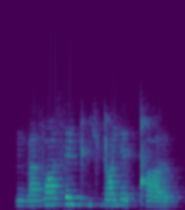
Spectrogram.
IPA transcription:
ŋ ɡ a˨ v ɑ˦ ɬ ɛ˦ j ɖʱ i˦ ç ɖ ɑ˦ j ɛ˦˨ ǃʰ ɑ˨ ɐ̯

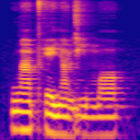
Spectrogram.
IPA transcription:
w ã˦ pʰ e˨ j ã˨ ɡ iː˨ m ɔ˦

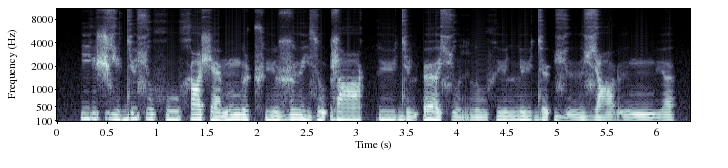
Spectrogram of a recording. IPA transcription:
j i˧ ʃ ʑ i˨ d y˦ ɕ u˧ x uː˨ x ɑ˦ ʃ æ˨ mː ʉ˦˨ ʈ͡ʂʰ yː˨ ʐ ʉː˦˨ j z u˧ ʔ ʐ ɑː˧ kː yː˧ d y˨ l ʔ œ˦˨ ɐ̯ ɕ u˨ r l u˨ x y˧ lː y˦ d ø˦ ʔ ʑ ʉː˨˦ ʑ ɑː˦˨ ɽ ʉː˧ mː y˦ ɐ̯

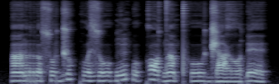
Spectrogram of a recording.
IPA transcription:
ã˨ r ʊ˨ s u˨ d͡ʒ u˦ kʷ e˨ z uː˨ ɡ ũ˦ k͡p u˨ k ɔ˦˨ d ã˦˨ pʰ uː˨ d͡ʒ a˨ ɣ ʊ˨ ɗ ɪ˦˨

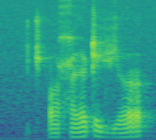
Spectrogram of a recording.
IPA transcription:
t͡ʃʼ ɒ ħ ɜ ʈ ɪ vʲ ʌ

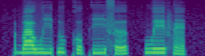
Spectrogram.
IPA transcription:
b aː˦ w iː˧ ɗ u˦ k o˨ k iː˧ s ə˨˦ | w eː˦ f ɛ̃˨

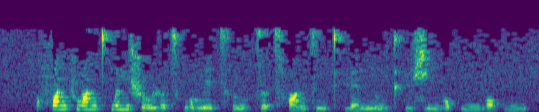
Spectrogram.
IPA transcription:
f ɑ˥ ŋ ʂ w ɑ˥ ŋ t̪ʰ w ə˥ n ʂ o˧˥ ʊ̯ ɻ ɤ˧˥ t͡sʰ w ɔ˥˧ m e˥˩ ɪ̯ t͡sʰ ɤ˨˩ ŋ t͡s ɤ˥ t͡sʰ ɑ˧˥ ŋ t͡s ə˥ n t̪ʰ ɥ ɛ˧˥ n n̪ ʊ˨˩ ŋ t̪ʰ y˥˧ ɕ i˥˧ m w ɔ˥˩ p i˨˩ ŋ m w ɔ˥˩ p i˥ n

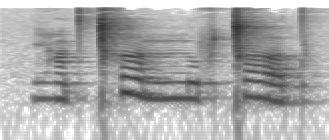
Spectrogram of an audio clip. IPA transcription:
ɦ ẽ tˤ ǀʰ ʌ nː u f ǀ ʌ d

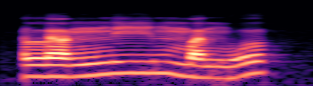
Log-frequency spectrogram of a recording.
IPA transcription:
l ɐ˨˧ ŋ n̪ iː˧ m ɐ˨ n w ʊ˥ k̚

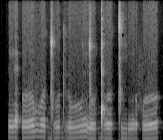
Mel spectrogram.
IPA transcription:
ŋ ɛ ʔ ʊː v ʊː ɡ͡ǀ uː d r uː ŋ͡ǀ u ɡ͡ǃ ʊː ǀ i ŋ ʊ f ʊː

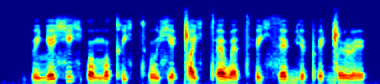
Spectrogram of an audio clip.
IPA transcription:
p ɪ˩ ʎ ɛ˥˩ ɕ i˥ ç ʔ o˩ m o˥ kʼ ɪ˧ ç tʰ u˩ ɕ e˧ ǁ a˧ ç tʼ ɛ˥˩ w ɛ˩ tʰ ɪ˥˩ ç s e˥ bʲ ɛ˩˥ pʼ ɪ˥ ɡ͡ǁ ɪ˥˩ ɭ ɪ˩

